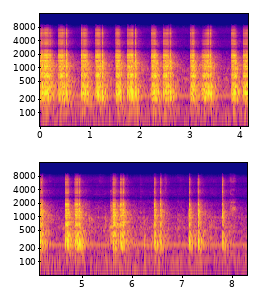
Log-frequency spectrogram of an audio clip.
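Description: Repeated dry creaks in short bursts, a bit over one a second, over a quiet hum; the front bumper cover is creaking.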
